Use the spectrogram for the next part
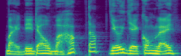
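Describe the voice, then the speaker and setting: A man's voice: medium pitch, animated, quick pace, close to an everyday voice. A man voicing a furious, wailing old village mother with a Southern Vietnamese accent in an audio story.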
